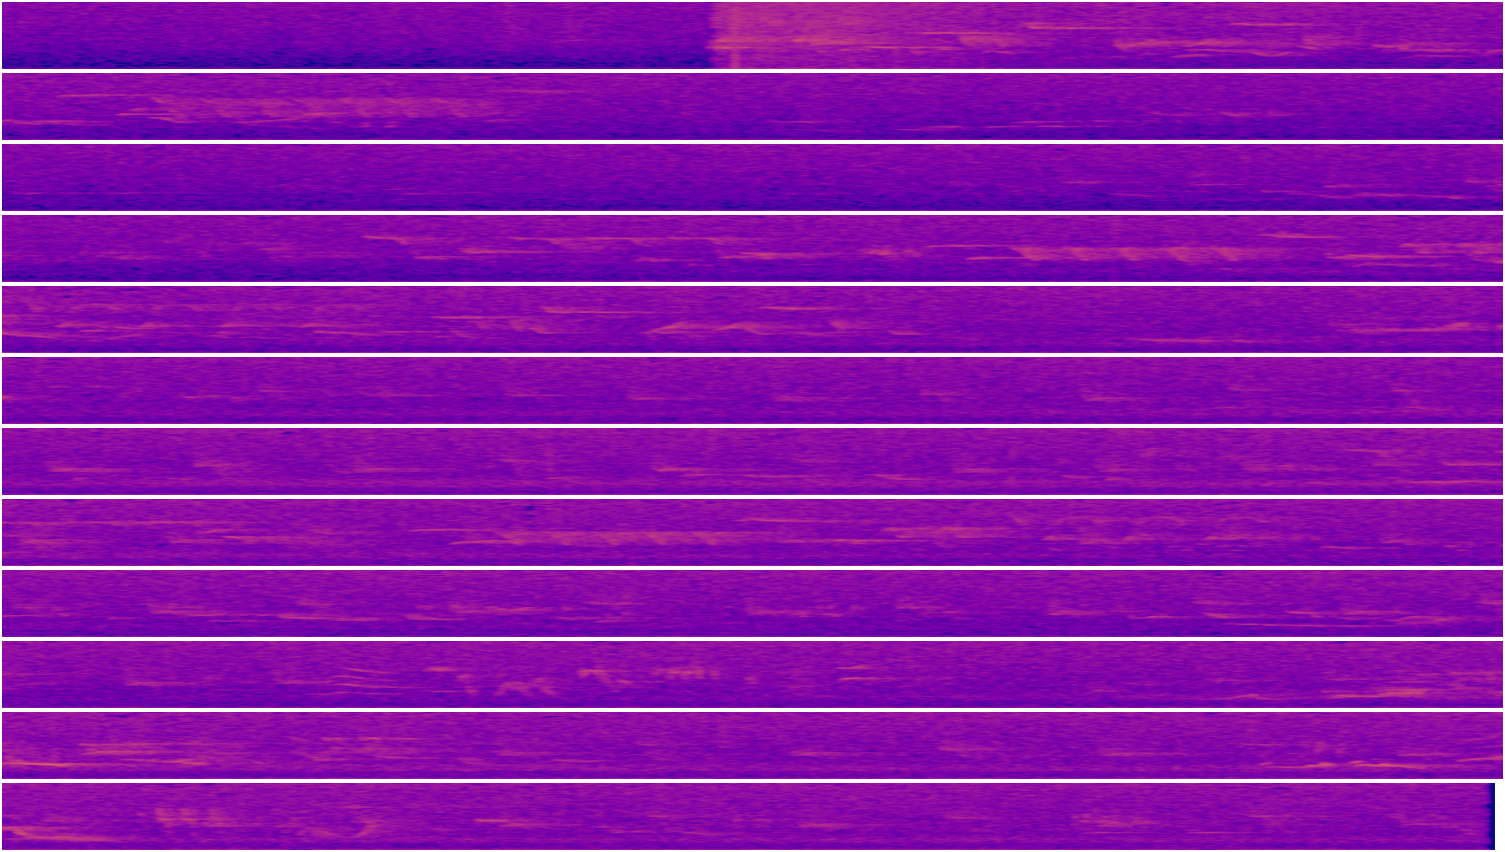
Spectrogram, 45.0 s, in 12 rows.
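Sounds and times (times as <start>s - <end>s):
low background hiss: 0.0s - 45.0s
distant birds chirping: 1.8s - 4.9s.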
